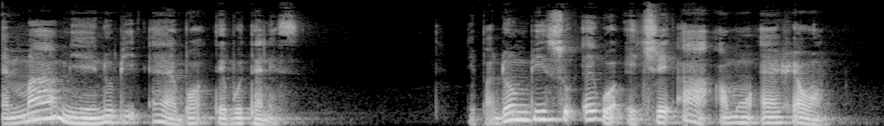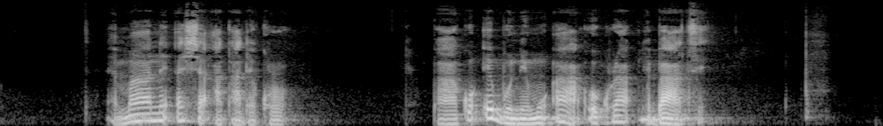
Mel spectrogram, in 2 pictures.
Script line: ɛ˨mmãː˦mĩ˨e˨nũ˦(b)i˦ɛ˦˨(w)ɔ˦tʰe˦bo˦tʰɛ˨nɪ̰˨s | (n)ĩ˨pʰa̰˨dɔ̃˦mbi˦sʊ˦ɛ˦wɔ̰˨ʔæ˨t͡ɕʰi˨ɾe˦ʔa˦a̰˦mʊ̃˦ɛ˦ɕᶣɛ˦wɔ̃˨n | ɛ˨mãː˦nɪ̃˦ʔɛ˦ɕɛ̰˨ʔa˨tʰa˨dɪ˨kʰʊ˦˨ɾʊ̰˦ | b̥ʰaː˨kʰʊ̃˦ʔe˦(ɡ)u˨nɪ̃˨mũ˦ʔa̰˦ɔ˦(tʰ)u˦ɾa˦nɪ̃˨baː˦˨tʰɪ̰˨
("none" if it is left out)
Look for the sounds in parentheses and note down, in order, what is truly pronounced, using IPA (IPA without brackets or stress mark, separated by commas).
b, b, n, b, kʰ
